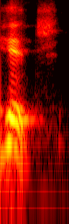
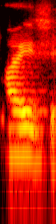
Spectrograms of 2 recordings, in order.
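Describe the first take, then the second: First: The vowel is short, like in 'hit'. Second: The vowel is long, like in 'height'. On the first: The speaker calls it wrong. "you went Hitch" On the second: The speaker calls it right. "it's Daryl Heitch"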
